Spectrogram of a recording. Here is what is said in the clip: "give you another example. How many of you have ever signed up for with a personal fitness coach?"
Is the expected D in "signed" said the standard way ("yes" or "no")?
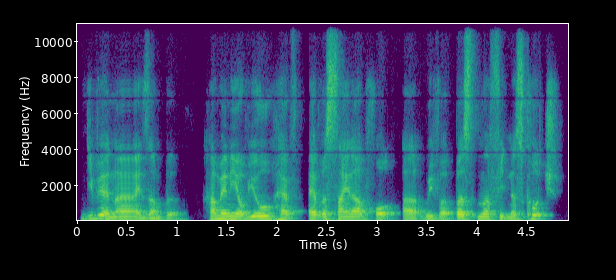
no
